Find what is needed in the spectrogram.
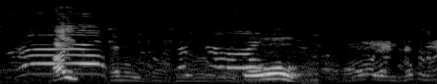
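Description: A person's voice giving two drawn-out, high-pitched, wavering cries, the first about half a second in and the second, bending up and then down, near three seconds in.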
